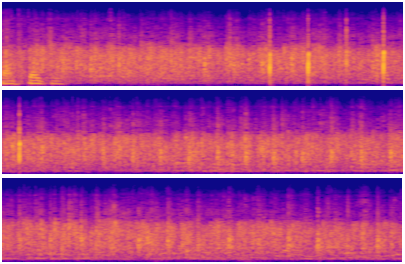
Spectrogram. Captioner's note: applause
